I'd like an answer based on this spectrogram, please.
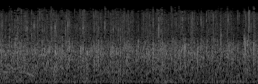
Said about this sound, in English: come on, if you're going to clap, don't patty cake. Let's go ahead and do it.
